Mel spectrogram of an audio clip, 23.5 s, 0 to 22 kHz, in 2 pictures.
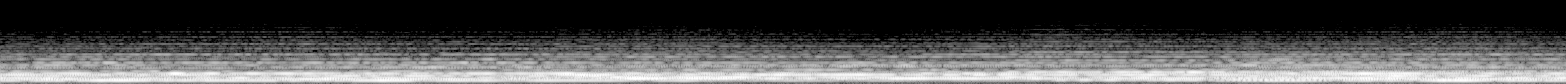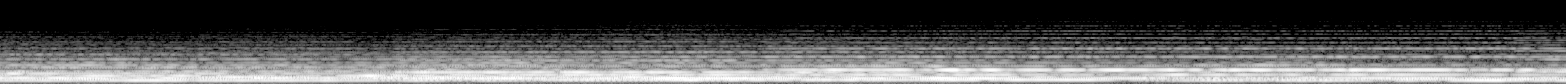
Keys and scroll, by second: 2.9 typing, 4.3 space, 7.7-9.3 typing, 19.6 Escape.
